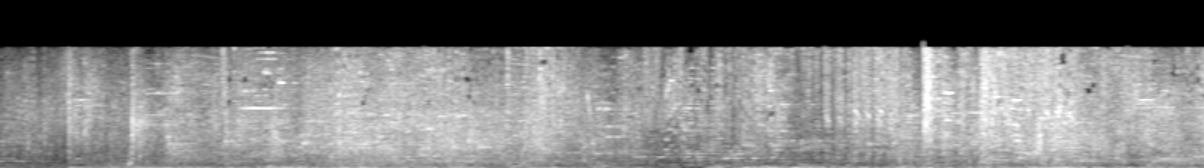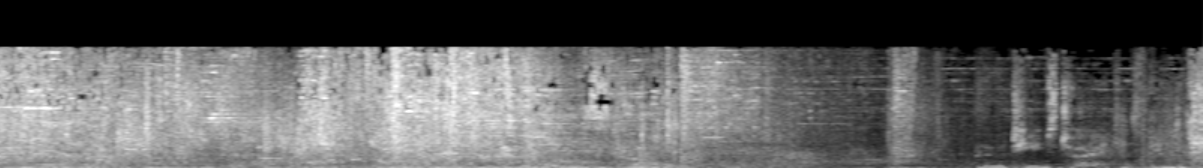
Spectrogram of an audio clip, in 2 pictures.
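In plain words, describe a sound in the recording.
Magic spells whoosh and blast in a hectic fight.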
